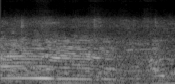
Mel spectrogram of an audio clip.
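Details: A cow (gabhi) at Chandimura cattle market in Cumilla, Bangladesh, gives a short low moo that swells and fades within a second, under background music and market noise.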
